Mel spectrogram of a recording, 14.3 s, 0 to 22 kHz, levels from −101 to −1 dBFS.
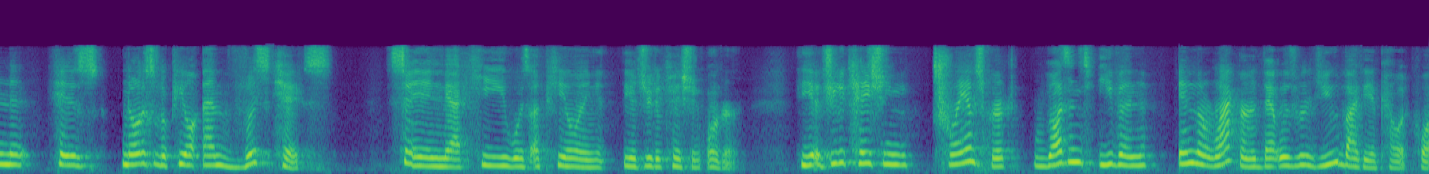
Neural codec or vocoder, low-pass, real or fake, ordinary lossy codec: codec, 16 kHz, 1 kbps, FunCodec, trained on Chinese and English, 50 frames a second; 7.2 kHz; fake; AAC, 32 kbps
